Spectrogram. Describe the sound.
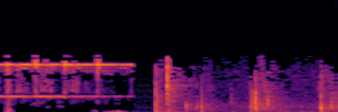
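A bell rings with a bright, sustained, rapidly pulsing tone for about a second and a half, then cuts off abruptly. A few soft knocks and clicks follow.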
